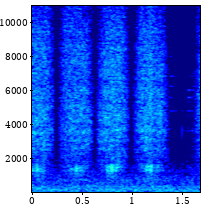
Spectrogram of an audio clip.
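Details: Toyota Prado 150 wheel bearing, removed and turned by hand: dry gritty rasp swelling and fading each turn; bearing contaminated by muddy water from bog holes, worn.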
